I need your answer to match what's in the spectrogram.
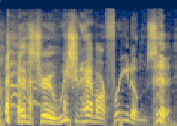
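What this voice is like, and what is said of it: Imitates another person's voice. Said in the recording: “Wow, what an impression. ... That's a good impression.”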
